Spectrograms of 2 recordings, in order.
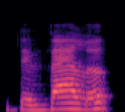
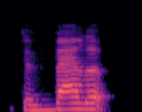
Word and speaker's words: develop: So if we take a word like develop, which has three syllables, develop, we can hear that my stress is on the second syllable, the middle syllable, but that's really carried in the vowel e.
